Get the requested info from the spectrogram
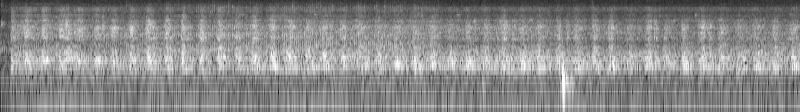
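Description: A model tank engine running along the track, a fast even pulsing rhythm that starts abruptly as it pulls away, with one brief knock about halfway through.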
